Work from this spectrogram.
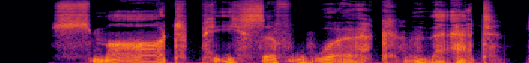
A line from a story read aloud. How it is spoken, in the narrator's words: he remarked to himself, chuckling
